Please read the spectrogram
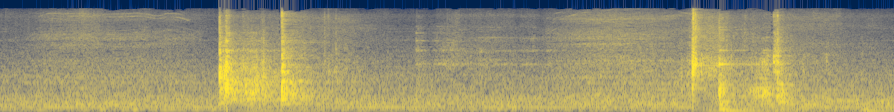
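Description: A ceramic bowl knocking against a bamboo cutting board as a ball of dough is turned out of it. There are two sharp knocks about a second in and a quick cluster of knocks near the end.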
